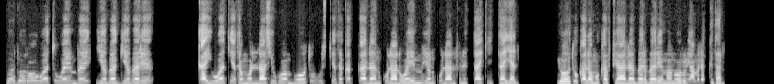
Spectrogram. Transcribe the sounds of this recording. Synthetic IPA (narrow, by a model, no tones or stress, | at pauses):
bəd̪oɾowɔt̪ʼwɔjɪmjɛbəɡjɛbəɾe | kʼəjwɔt̪ʼjɛt̪ʰəmɔlːasiɦo̞nbəwɔt̪ʼuwʊst̪ʼjɛt̪ʰəkʼəkʼːələnkʼulalwɔjɪmjɛnkʷʼulalfɨnɨt̪ʼːakʼijɪt̪ːajːal | jɛwɔt̪ʼukʼələmokʰəfːijaləbəɾbəɾe̞mənoɾunjamələkːɨt̪ʰal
